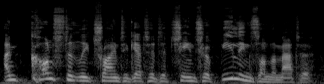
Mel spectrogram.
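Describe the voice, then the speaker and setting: An actor playing a blunt, earnest, protective man in a fantasy game, forceful in manner. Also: on the high side, big pitch swings, a little fast, slightly rough, full character voice. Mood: worried, earnest. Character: earnest, protective, blunt male werewolf ally. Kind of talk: game dialogue acting.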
